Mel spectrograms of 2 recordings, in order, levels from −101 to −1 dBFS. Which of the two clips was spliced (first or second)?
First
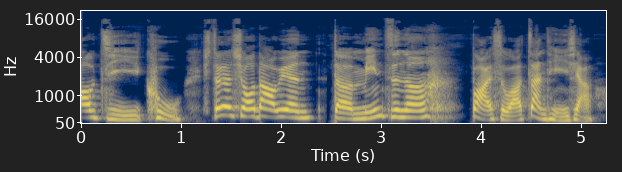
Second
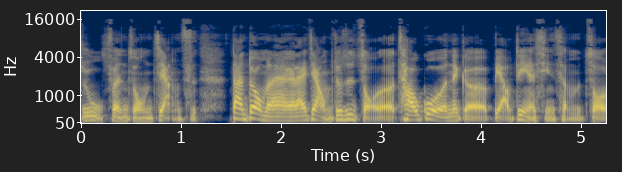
first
